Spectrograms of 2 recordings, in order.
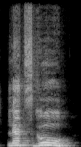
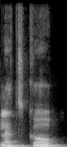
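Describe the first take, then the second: First: Much higher, joyful let's go; excited cheer. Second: Said in the usual way. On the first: Real, not acted. Fan cheering the first goal, high joyful cry.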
